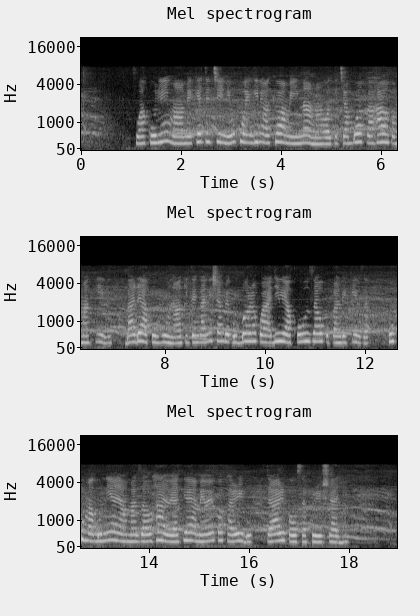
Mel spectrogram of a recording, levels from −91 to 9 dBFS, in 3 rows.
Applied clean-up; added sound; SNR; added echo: none; Crowd; 14 dB; none.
